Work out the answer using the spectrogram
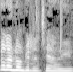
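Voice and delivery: low, storybook cartoon bear voice. Speaker answering the other host, sounding like Winnie the Pooh. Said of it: "You sound like Winnie the Pooh".

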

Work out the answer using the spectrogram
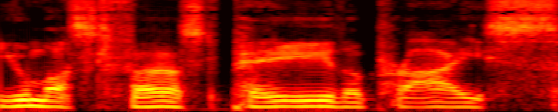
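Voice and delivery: grand, ceremonial, oracle-like intoning tree-man voice. In a game, the giant tree man jutting from a patient speaks: intoning giant tree man. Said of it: "A giant beanstalk that eventually bifurcates into the shape of a man goes shooting through the roof. / It's just Miss Zephyr's taking a nap and there's just a giant 50-foot tree man jutting out of her".

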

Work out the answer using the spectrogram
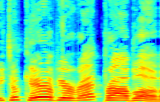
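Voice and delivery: very loud, very high, very slow, drawn-out bellowing yell. Telling a character their rat problem is taken care of: yelling. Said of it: "Why is he yelling at me?".

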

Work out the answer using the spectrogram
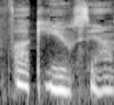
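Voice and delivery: sultry, seductive, very sexy voice. Asked by the host for one favor, the guest says it in the sexiest voice. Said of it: "in like maybe the sexiest voice".

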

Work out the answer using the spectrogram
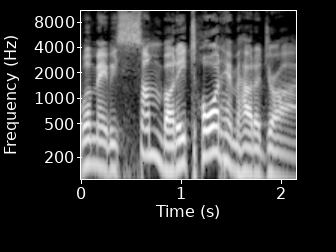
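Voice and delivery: pointed, very loud accusatory tone. Retelling a film character's line about driving: imitating an accusatory tone. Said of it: "he says it in an accusatory way".

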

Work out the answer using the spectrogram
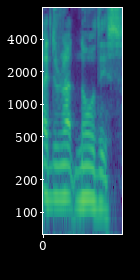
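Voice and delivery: put-on Russian accent. Asked by the others to do a russian accent, in a russian accent. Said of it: "do a Russian accent".

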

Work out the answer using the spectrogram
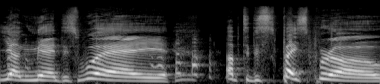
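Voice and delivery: acted cartoonish police officer voice. Greeting a visitor to a theme park: Officer Dibble voice. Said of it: "It's Officer Dibble".

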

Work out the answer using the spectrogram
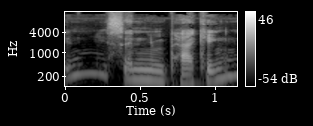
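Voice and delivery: gently spoken, soft-toned, slightly high voice. Recalling a favorite scene, quoting a character's line, said softly. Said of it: "kind of softly says".

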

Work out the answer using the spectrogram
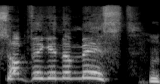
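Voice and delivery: full-throated, shrill, very high, very loud scream. Retelling a movie scene where a bleeding man runs in: imitating someone screaming. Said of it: "runs in the store and screams".

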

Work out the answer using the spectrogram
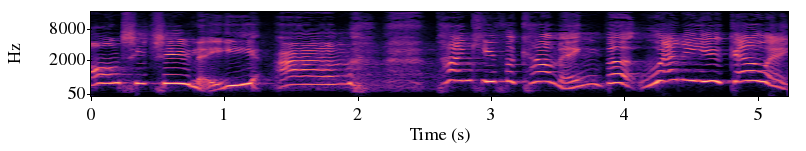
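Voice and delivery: put-on English accent. Retelling what was said to her in her kitchen, imitating Daisy's English accent. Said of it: "She's just so fucking English".

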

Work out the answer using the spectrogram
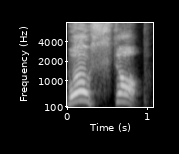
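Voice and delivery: mock, very high, fed-up, angry shout. Retelling losing it after hours of hammering and grinding next door, retelling an angry shout. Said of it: "I blew my top".

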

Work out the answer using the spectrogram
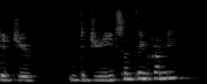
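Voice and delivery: puzzled tone. Voicing a character who finds someone waiting at the mirror, confused.

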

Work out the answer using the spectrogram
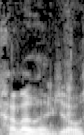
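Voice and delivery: low, soft, flirty, coy and coquettish. Retelling arriving at Woody's, speaker imitates Christopher's coquettish greeting. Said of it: "he looks at me all coquettishly".

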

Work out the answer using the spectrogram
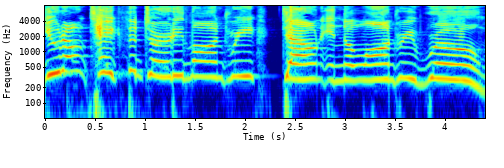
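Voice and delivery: very high, loud, yelled rant. Mocking someone who has cult leader vibes: imitating her yelling. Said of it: "she just starts yelling".

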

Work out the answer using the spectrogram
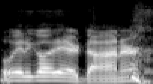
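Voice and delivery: put-on Boston accent. Joking after misreading a name, answering a remark: put-on Boston accent. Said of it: "you said it like a Bostonian".

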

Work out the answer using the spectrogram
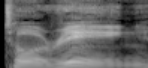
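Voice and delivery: Turing, stress on -ring, weight on the R. Showing the wrong way to say the name: stress on the R in TURING. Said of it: "you put the emphasis on the R".

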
